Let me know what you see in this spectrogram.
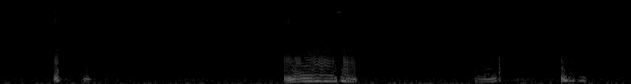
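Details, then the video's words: Snoring moose with a loud, gravelly, throaty snore of under a second in the middle, framed by short snuffling snorts before and after, over quiet background. "Snoring Moose"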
